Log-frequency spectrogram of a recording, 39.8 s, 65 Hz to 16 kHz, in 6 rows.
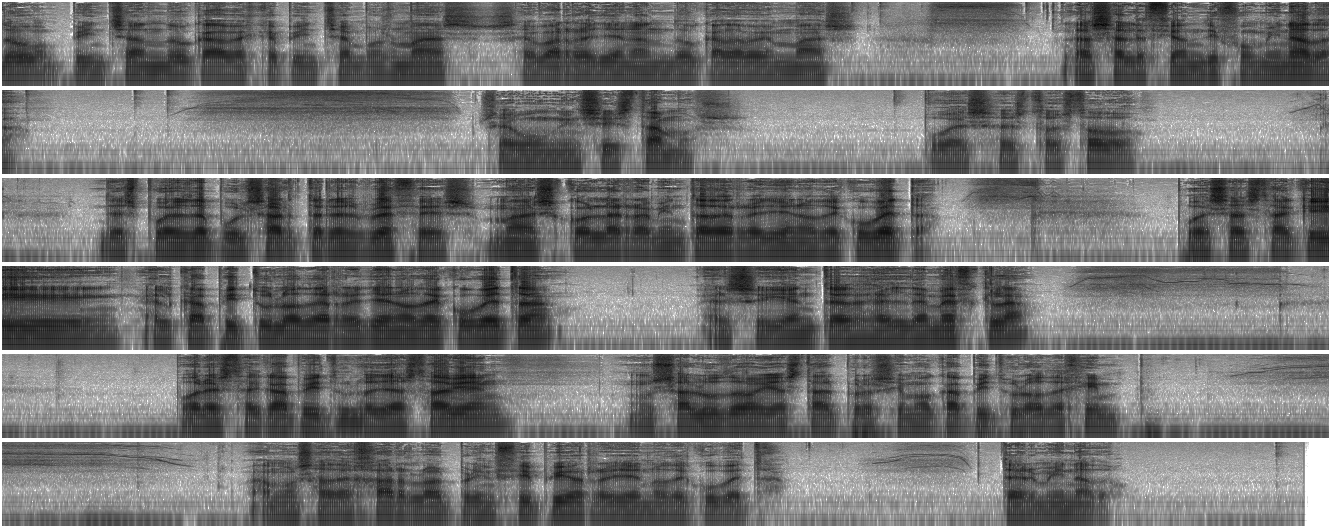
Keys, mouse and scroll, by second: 1.1 click, 1.9 click, 2.7 click, 3.8 click, 4.2 click, 5.1 click, 5.8 click, 6.6 click, 7.2 click, 11.0 click, 18.4 scroll down 2, 24.9-26.8 scroll up 2, 26.8-27.9 scroll up 1, 27.9-29.5 scroll up 1, 29.5-30.8 scroll up 1, 30.8-31.4 scroll up 1, 31.4-33.4 scroll up 1, 33.4-34.0 scroll up 1, 34.0-35.8 scroll up 1, 39.5 click.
